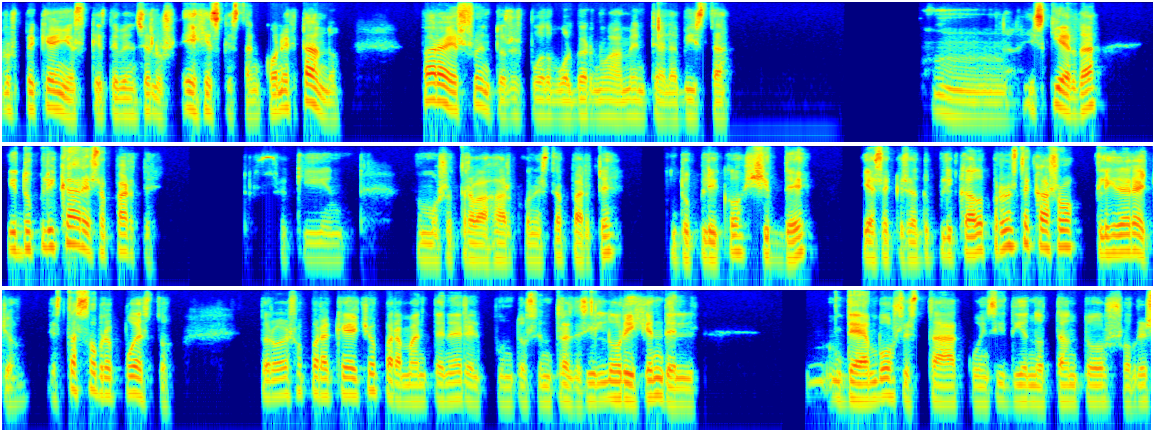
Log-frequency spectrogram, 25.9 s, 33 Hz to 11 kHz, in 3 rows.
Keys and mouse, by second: 4.4 ctrl+KP_3, 10.1 click, 11.9 shift+click, 12.8 shift+middle click.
